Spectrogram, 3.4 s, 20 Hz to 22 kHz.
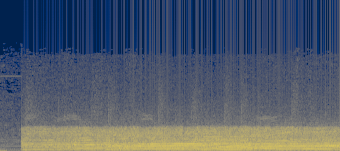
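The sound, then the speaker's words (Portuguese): After a brief quiet moment, loud Formula 1 race cars suddenly roar in, a dense, sustained engine howl mixed with screeching tire squeal, with no voices. “fritadas de pneus, impossível de escrever, tem que realmente ver o vídeo para entender o que estamos falando”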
